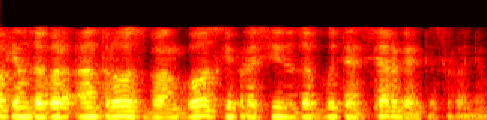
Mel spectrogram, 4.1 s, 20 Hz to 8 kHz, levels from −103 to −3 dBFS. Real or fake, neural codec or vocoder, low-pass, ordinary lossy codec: real; none; 7.2 kHz; AAC, 16 kbps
